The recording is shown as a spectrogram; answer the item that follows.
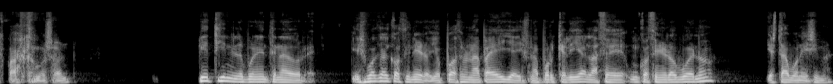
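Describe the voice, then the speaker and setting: In a Catalan accent, this dark, mellow voice moves at a very fast pace with ordinary pitch variation, broken by long, frequent pauses. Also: man, fairly low pitch for a man. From Barcelona. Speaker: podcast host. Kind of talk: casual chat.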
